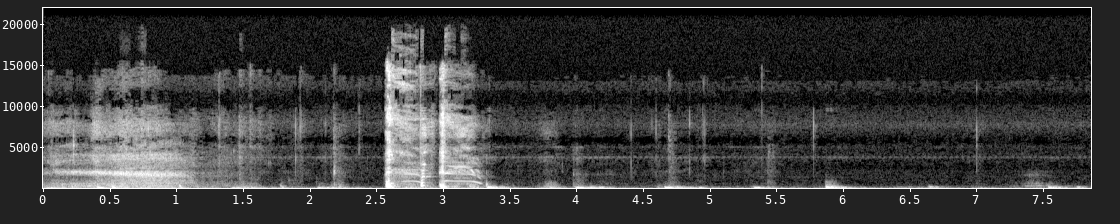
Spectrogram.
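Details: Several light, short coughs with throat clearing, a slightly wheezy, tight quality and a couple of stifled sneezes; the person is unsure whether it is a cold or an asthma flare.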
